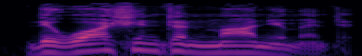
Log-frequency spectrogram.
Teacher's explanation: le mot Washington, l'accent tombé sur le premier syllabe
